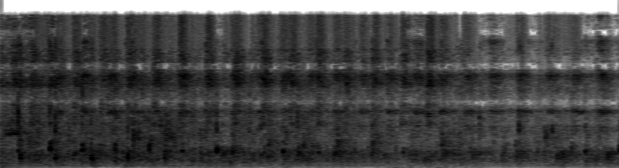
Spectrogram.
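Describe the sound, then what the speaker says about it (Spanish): A church congregation breaks into steady, dense applause that fills the whole stretch at an even, fairly loud level, with no clear voice rising above it. "aquí hay unos aplausos a su casa"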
